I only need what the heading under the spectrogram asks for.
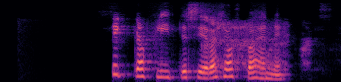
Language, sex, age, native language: Icelandic, female, 40-49, Icelandic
